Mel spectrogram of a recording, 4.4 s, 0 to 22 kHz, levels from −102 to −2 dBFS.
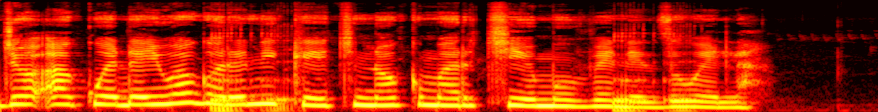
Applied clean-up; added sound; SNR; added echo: neural mask model RNNoise.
